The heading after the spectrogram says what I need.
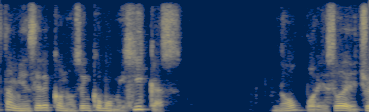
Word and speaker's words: mexicas: Es decir, el sonido que se coloca ahí como J, como hoy en día lo pronuncia uno como J, en su momento, en Nahuatl, se pronunciaba como sh, como cuando uno calla a alguien, sh, SH, ese es el sonido, SH, ¿sí?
